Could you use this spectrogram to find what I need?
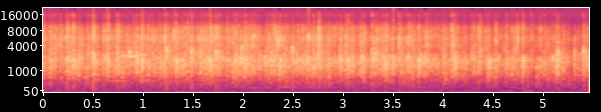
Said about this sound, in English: We're the Real Estate Guys, but if you learned something about metals this week and you enjoyed it, let them know by a round of applause.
